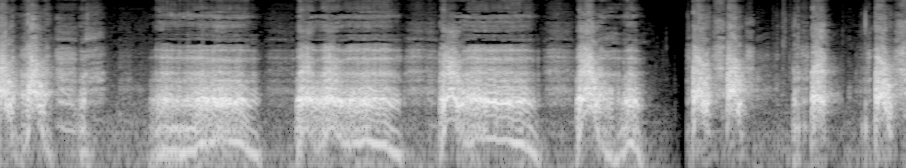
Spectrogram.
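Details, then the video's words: Dog giving long rough growling barks in drawn-out bursts of about a second each, with low harmonic rumbles beneath, separated by brief gaps. "Hear the sound of a dog barking"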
